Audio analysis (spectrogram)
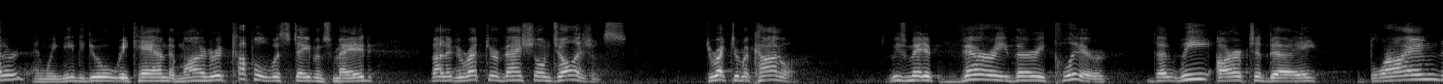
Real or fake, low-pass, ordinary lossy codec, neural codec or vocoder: fake; 7.2 kHz; Opus, 64 kbps; codec, 24 kHz, 0.9 kbps, WavTokenizer, medium music audio release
